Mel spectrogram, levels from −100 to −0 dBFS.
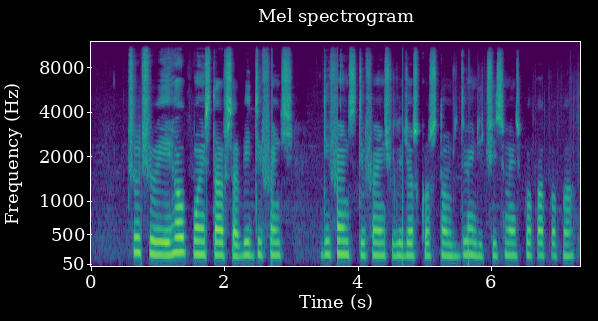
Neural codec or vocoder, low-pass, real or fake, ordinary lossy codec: none; 10.8 kHz; real; none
